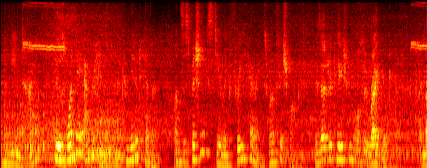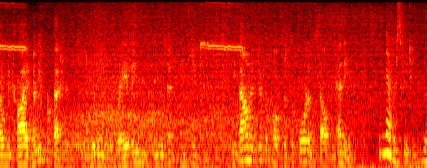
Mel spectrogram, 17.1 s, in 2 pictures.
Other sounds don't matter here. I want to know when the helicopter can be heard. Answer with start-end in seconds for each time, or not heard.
0.0-3.0, 5.4-17.0.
